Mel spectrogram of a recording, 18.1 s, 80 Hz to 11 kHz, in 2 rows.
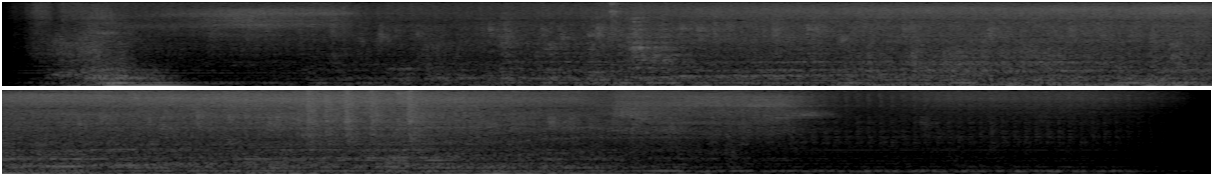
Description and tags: elevator travel 6b
The sound of travelling in a typical elevator. Recorded at the Queensland Conservatorium with the Zoom H6 XY module.
elevator, lift, mechanical, moving, travelling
